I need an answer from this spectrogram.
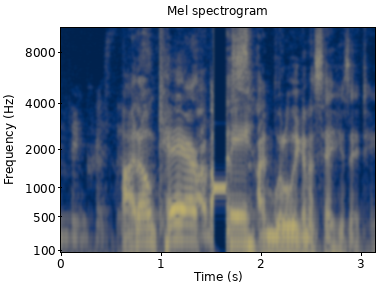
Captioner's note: beep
